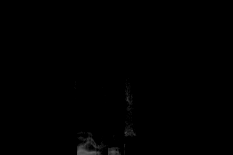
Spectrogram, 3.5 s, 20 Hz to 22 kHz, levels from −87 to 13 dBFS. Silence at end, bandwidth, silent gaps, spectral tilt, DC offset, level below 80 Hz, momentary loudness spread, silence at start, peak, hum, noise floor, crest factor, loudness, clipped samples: 1.45 s; 16 kHz; none; -5.5 dB/octave; under 0.1%; under -90 dBFS; 14 LU; 1.1 s; -36 dBFS; none; under -90 dBFS; 26 dB; -57 LUFS; under 0.1%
